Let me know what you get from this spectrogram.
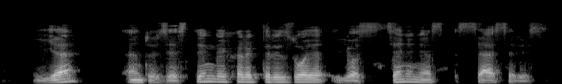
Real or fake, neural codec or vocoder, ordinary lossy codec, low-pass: real; none; MP3, 64 kbps; 7.2 kHz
